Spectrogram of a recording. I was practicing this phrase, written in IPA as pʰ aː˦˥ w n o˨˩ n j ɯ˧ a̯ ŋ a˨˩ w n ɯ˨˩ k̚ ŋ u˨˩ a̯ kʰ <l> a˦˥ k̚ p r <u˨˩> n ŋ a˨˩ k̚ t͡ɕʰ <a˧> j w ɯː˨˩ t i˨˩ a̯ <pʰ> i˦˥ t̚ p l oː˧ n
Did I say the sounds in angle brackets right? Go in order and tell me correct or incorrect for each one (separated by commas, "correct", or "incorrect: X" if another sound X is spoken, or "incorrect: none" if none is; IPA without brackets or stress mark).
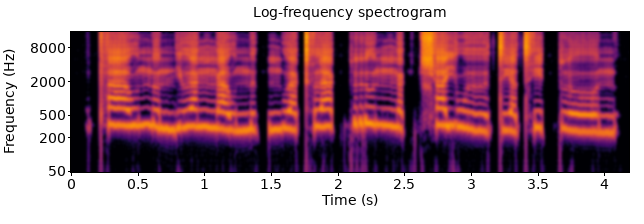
correct, incorrect: u˧, incorrect: a˥˩, incorrect: tʰ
